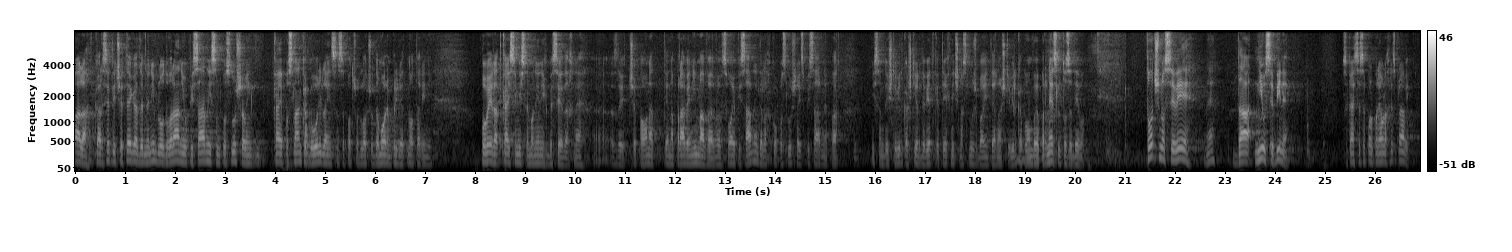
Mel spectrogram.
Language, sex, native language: Slovenian, male, Slovenian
